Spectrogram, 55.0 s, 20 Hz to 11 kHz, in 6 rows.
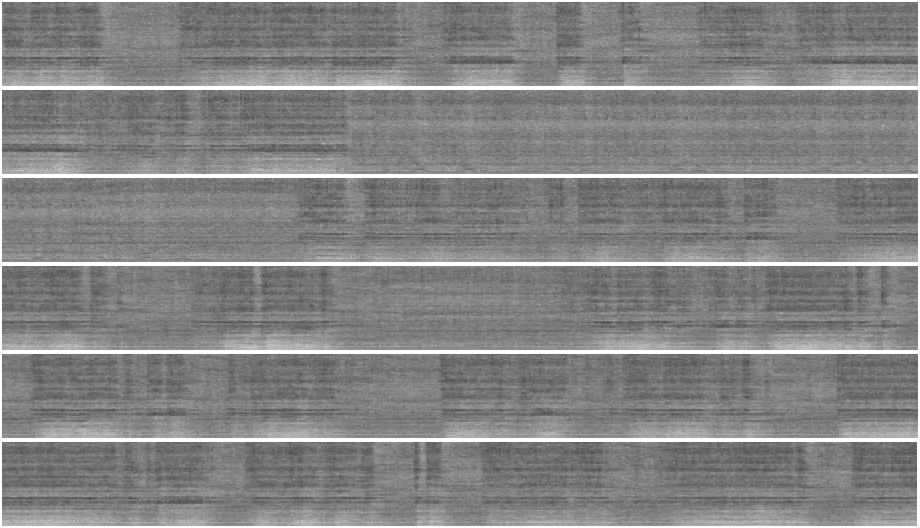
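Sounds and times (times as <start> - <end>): blade grinding stump: 0.0 - 54.9
small engine running: 9.4 - 54.9.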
